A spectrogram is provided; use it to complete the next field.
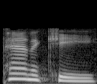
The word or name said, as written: panicky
